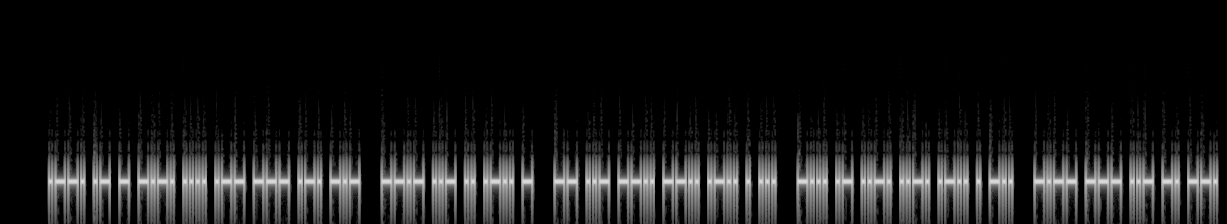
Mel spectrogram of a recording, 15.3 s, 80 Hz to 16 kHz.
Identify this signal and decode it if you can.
Morse code, heard as a keyed tone, about 30 wpm, 700 Hz. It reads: PATCHWORK QUILT MUZZLES BAFFLED YOUNG
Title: Pangram Challenge v2 - 30wpm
